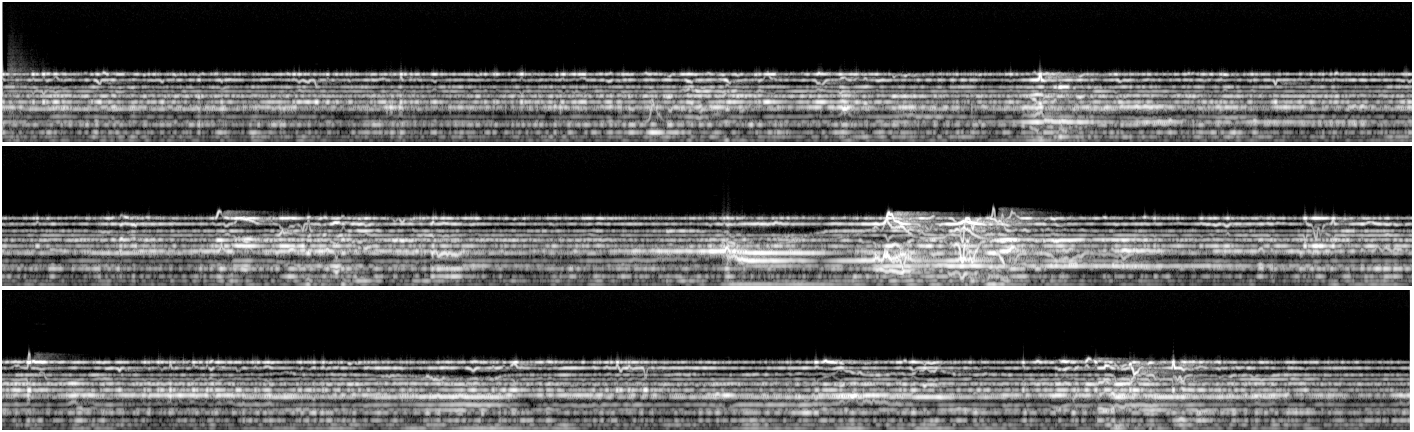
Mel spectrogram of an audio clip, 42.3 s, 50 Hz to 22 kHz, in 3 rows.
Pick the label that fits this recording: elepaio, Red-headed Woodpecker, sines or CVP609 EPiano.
sines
